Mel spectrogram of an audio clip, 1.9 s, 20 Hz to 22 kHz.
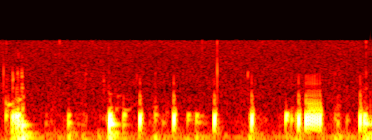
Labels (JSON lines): {"label": "biophony, knock croak", "recorder": "SoundTrap 300"}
